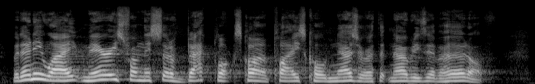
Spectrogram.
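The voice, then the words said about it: Australian accent. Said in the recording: “I told him I was from Australia ... I think it was my accent”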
